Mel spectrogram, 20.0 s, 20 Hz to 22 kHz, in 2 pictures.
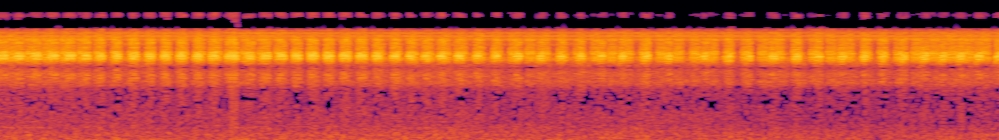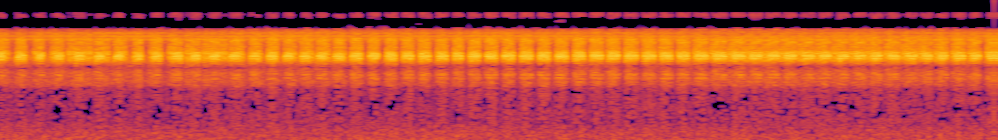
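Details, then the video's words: Provençal summer cicadas in the south of France make a steady wall of high, buzzing song. Rapid throbbing pulses wax slightly and then steady over twenty seconds, with no other sounds. "Canto Cigarra 🦗 [ Escuchar les cigarras en verano 10 H]"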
